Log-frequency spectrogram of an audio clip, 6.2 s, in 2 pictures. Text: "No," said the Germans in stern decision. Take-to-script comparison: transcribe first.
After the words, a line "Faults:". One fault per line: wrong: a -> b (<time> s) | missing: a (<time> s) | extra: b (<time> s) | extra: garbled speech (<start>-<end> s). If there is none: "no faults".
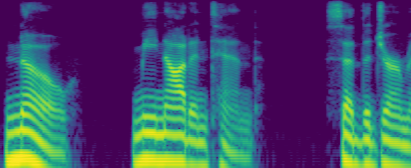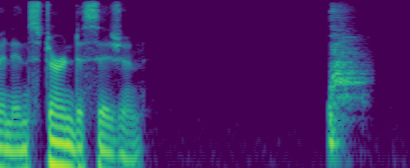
"No, me not intend," said the German in stern decision.
Faults:
extra: me not intend (1.0 s)
wrong: Germans -> German (2.8 s)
